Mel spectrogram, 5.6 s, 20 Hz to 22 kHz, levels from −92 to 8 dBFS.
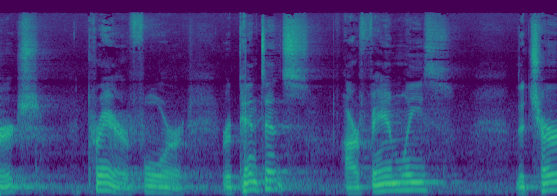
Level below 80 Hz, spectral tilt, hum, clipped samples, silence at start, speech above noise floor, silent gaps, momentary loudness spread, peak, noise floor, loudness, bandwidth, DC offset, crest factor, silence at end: -74 dBFS; -3 dB/octave; none; under 0.1%; 0 s; 24 dB; none; 15 LU; -10 dBFS; -53 dBFS; -30 LUFS; 17 kHz; under 0.1%; 20 dB; 0 s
